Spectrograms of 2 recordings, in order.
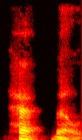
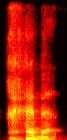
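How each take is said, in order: First: The first sound is soft, without throat friction. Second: The first sound is guttural, from the throat. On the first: The speaker calls it wrong. "So it's not Hebel" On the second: The speaker calls it right. "It's a little guttural piece"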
